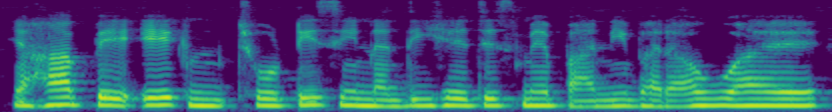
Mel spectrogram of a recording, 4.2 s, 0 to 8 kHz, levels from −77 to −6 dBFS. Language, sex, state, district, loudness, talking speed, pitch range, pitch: Hindi, female, Uttar Pradesh, Lalitpur, -17 LUFS, 170 wpm, 175-190 Hz, 180 Hz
